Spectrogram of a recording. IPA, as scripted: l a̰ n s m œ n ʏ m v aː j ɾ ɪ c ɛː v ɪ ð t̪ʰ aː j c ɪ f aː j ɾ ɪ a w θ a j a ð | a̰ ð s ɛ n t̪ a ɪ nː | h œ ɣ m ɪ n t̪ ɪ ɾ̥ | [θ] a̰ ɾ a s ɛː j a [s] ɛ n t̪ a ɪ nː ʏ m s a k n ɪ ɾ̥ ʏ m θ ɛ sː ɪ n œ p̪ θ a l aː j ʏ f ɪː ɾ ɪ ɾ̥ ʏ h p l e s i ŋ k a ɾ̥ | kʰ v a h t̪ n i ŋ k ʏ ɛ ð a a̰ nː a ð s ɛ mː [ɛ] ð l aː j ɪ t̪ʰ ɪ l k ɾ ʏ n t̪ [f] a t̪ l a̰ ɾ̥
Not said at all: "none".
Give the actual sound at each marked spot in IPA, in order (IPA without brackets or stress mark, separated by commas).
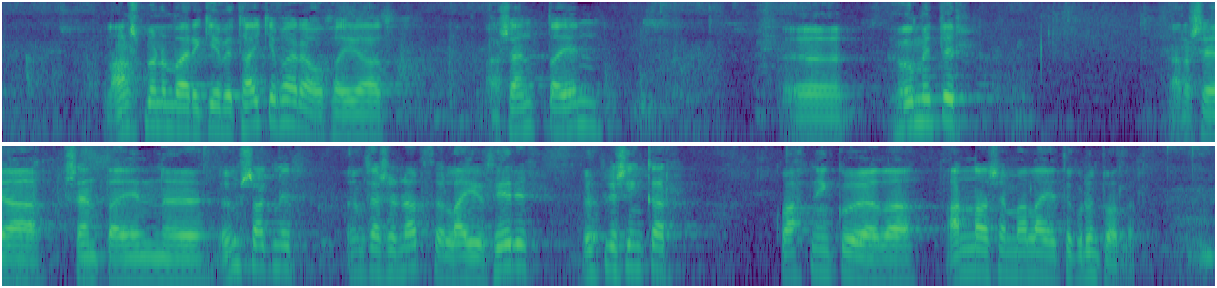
θ, s, a, v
